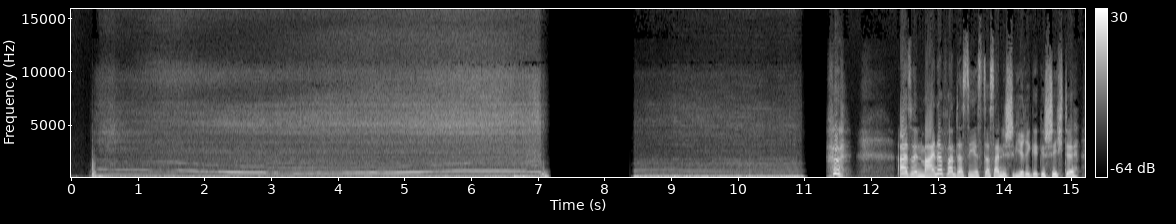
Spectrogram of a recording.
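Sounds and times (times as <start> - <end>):
electric car window motor whirring: 0.2 - 7.2, 8.4 - 11.0
speech: 12.5 - 15.2.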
